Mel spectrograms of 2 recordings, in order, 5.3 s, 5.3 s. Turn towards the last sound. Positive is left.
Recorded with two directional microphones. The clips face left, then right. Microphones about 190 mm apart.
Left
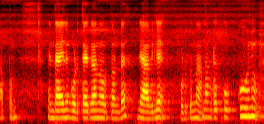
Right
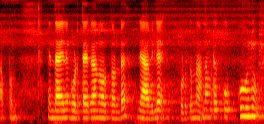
turn(degrees=5)  # may be behind; listen again after turning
